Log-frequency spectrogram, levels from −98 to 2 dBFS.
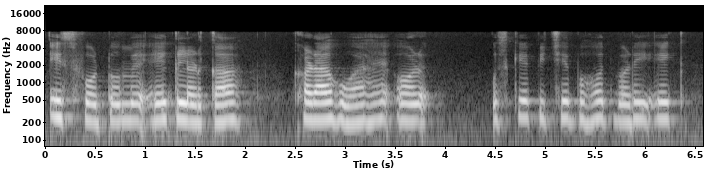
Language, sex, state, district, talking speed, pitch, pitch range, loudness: Hindi, female, Maharashtra, Mumbai Suburban, 135 wpm, 225 Hz, 215-230 Hz, -16 LUFS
